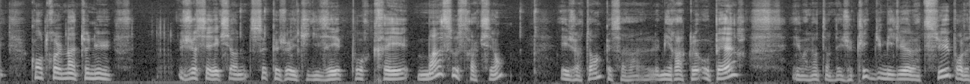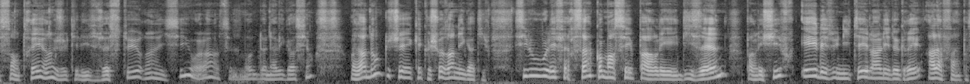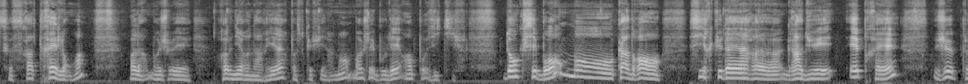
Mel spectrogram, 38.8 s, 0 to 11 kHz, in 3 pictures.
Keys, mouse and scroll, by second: 3.1 ctrl+click, 6.8 click, 11.1 middle click, 13.0 click, 16.4-17.9 drag, 18.1 scroll up 2, 18.7 scroll down 2, 19.3-19.8 right drag, 28.6 click, 29.8 click, 30.4-31.1 scroll down 1, 31.5-33.0 drag, 33.2-33.9 right drag, 34.8 right click, 35.8-38.1 drag, 38.4 scroll up 1.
